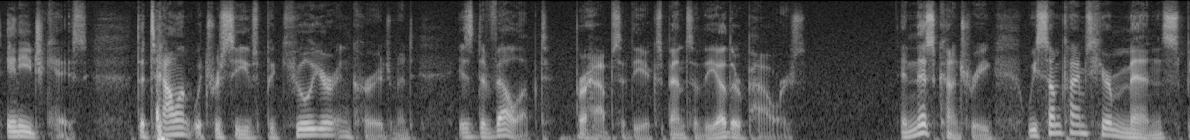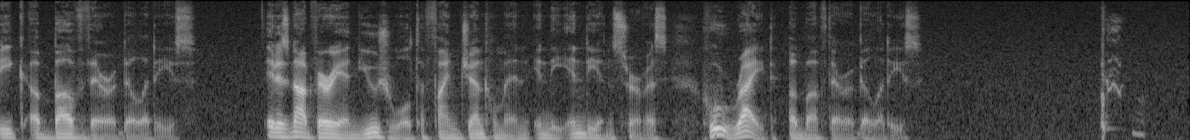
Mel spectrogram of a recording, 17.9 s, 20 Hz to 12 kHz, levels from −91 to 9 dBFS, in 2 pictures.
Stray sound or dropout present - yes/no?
yes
